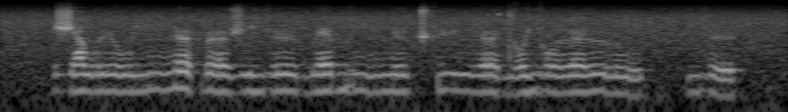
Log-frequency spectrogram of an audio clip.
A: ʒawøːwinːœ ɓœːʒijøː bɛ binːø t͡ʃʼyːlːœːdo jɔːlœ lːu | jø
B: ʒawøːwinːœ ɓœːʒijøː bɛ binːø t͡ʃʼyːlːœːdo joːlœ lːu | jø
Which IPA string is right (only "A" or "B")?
B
